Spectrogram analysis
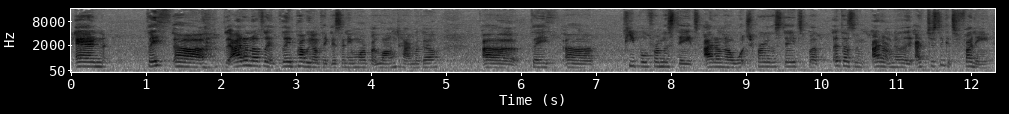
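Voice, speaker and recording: Chatting casually to her camera in a room at home, a young woman vlogger with a Canadian accent rambles, giggles and corrects herself at normal speed. Her voice sits mid-range, the recording is rough, and a running fan gives off steady noise behind her.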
